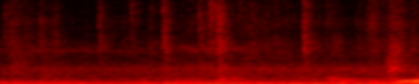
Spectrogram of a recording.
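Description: A female pigeon in a village loft at Tangra near Amritsar gives a soft, low coo near the end, over a steady background hum.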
